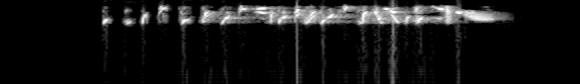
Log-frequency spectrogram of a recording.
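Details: European goldfinch singing a training song meant for other birds to learn: a two-second run of fast, liquid, tinkling twitters that starts with a few spaced chirps and ends in a buzzy trill, with no background sound.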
